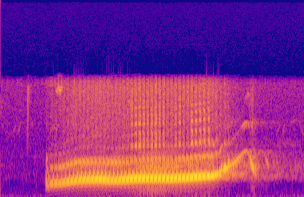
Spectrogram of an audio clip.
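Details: Evening call of a lone wild hyena after drinking at Gowrie dam, Sabi Sand, South Africa: one long, loud whoop held low and level, rising near the end into a brief upward sweep and quick drop.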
